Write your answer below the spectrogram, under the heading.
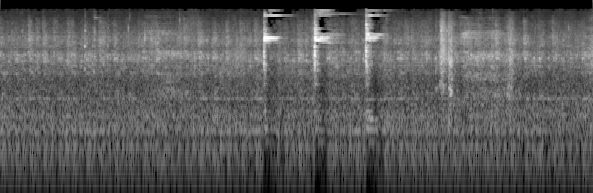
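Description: Crane truck's engine running steadily, with three sharp clicks about half a second apart around the middle.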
